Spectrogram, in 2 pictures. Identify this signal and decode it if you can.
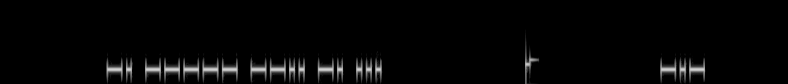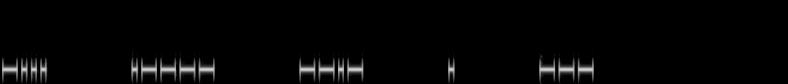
Morse code, heard as a keyed tone, about 25 wpm, spaced as for 12 wpm, 700 Hz. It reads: N0ZNS KB1QEO
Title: USA Call Signs - 6x Character Spacing - 25wpm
